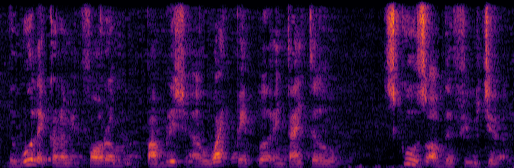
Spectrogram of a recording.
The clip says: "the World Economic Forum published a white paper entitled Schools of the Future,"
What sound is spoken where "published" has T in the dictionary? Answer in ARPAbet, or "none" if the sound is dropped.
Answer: none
